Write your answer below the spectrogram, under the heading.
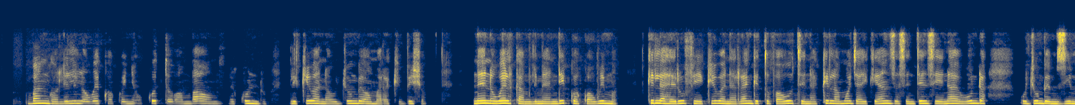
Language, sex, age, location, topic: Swahili, female, 18-24, Wajir, education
